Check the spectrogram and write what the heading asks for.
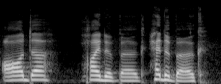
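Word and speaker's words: Ada Hegerberg: The obvious one that everyone's talking about, and rightly so as well, Arda Hedeberg.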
